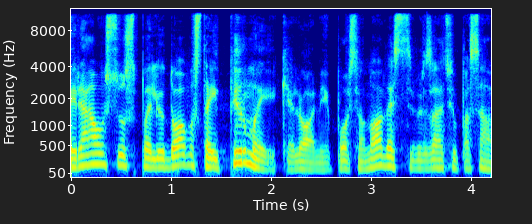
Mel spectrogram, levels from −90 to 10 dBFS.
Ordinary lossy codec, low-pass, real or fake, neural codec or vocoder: AAC, 64 kbps; 10.8 kHz; fake; codec, 24 kHz, 3 kbps, HILCodec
